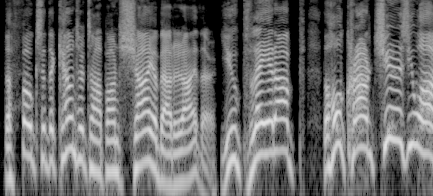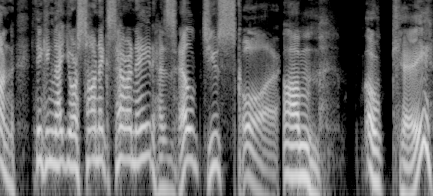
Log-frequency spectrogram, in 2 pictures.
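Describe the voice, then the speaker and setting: An actor voicing a living twenty-sided die, an eager, playful game master who narrates a tabletop adventure theatrically and expressively. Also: male voice, sits high, moderate pace, no echo, studio quality. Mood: dramatic, suspenseful. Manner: dramatic storytelling, expressive, playful.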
